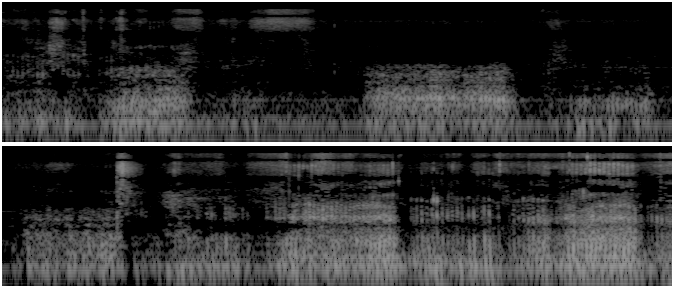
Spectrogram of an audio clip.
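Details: Very happy house cat purring: a deep, buzzing rumble that swells and fades with each breath, louder toward the end, with light handling noise.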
